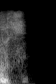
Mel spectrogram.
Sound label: Beatbox Snare, Human Beatbox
